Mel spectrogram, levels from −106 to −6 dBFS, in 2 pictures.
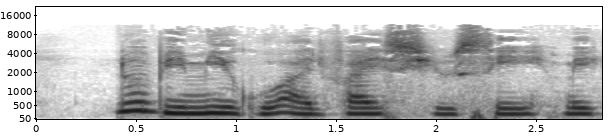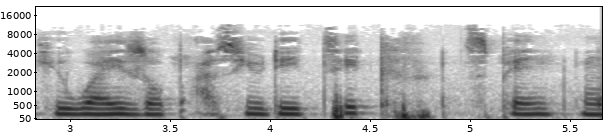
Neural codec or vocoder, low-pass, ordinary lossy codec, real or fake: vocoder, 44.1 kHz, 128 mel bands every 512 samples, BigVGAN v2; 19.8 kHz; MP3, 48 kbps; fake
